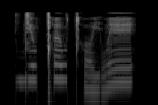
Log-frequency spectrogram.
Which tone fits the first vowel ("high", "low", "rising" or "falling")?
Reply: high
